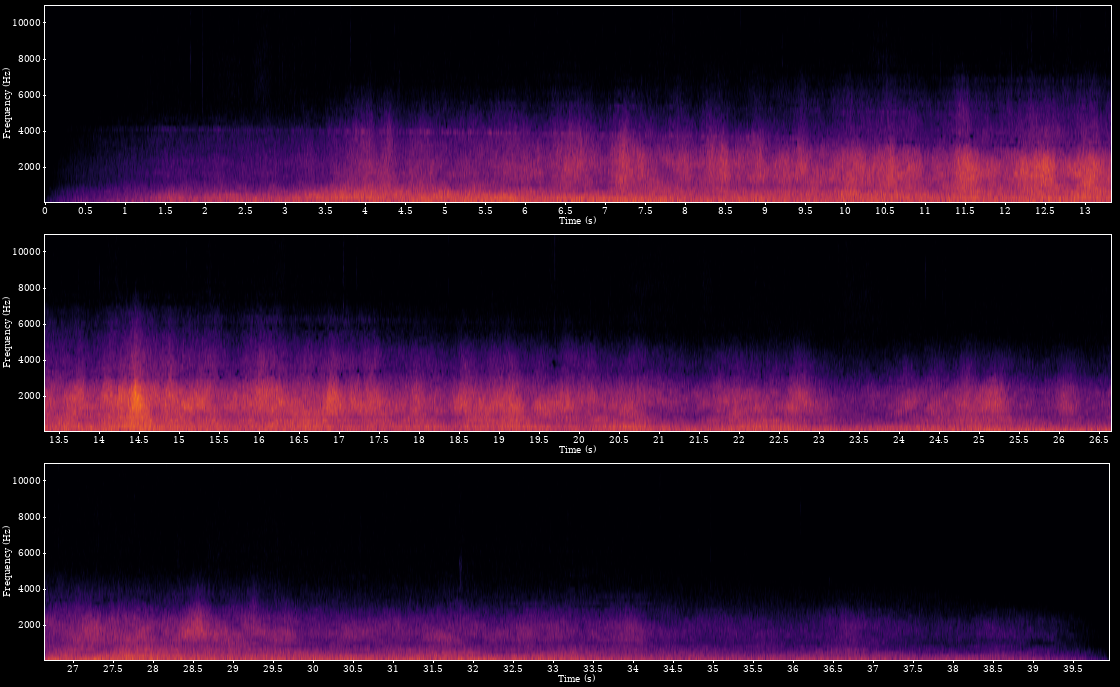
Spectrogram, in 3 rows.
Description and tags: Perfect Clean Airplane Taking off at Beirut airport with stereo pan
A stereo recording from the side view of the airplane at Beirut Airport taken from the runway
Stereo Rode NT4 microphone on a sound devices preamp
use and Abuse
reverb, Boing, take, aircraft, flying, Field, airport, plane, ambience, clean, natural, take-off, airplane, flight, aeroplane, runway, jet, Beirut, engine, takeoff, off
